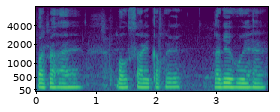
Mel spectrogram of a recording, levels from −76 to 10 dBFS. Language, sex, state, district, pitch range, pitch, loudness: Hindi, male, Gujarat, Valsad, 145-150 Hz, 150 Hz, -17 LUFS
